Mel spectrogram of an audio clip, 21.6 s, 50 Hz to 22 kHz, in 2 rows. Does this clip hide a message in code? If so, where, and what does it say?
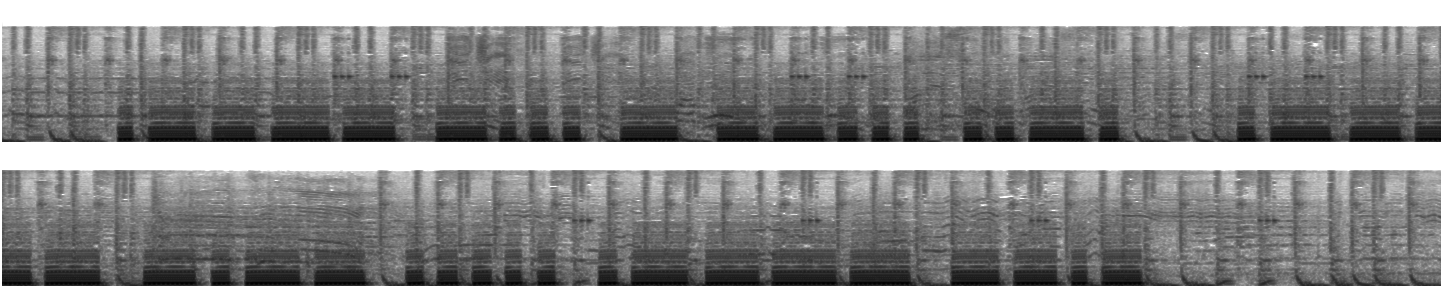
Yes: Morse code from 0.8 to 19.4 s, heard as a horn, hand-sent with a straight key, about 10 wpm. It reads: 1BT7F 1Y51Q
